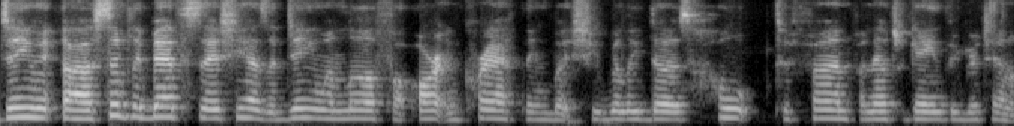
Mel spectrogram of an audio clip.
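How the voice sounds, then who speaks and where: With an American accent, a woman speaks at medium pitch. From North Carolina. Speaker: tech YouTuber. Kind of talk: live stream chat.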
